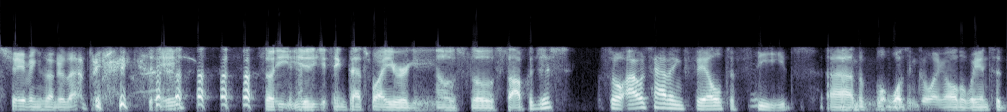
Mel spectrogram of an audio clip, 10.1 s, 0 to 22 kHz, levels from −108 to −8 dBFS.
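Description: Speech runs through a G.729 codec for its whole length, and the damage is plainly audible. Nothing above 4 kHz survives, and the voice has the slightly rough, synthetic grain of speech rebuilt from a vocal tract filter, a pitch predictor and a few pulses per frame. That sound fits an 8 kbit/s low-delay codec. It differs from a plain low-pass filter or a wideband codec at a low bitrate because the whole voice is resynthesized, with a buzzy, pulse-driven texture and not just a dull top end. VoIP packet loss concealed by the speech codec hits twice. From 4.15 to 4.56 s, after "that's why you were" and before "those stoppages", about 200 ms of audio is missing. At 8.66 to 8.84 s, about 100 ms is gone. In each gap the decoder stretches its last pitch and filter into a fading buzzy tone or coloured noise. The voice then stays weak or smeared briefly after audio returns, because each frame builds on the previous one. 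That lingering recovery separates it from a hard dropout or a clean silence gap.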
